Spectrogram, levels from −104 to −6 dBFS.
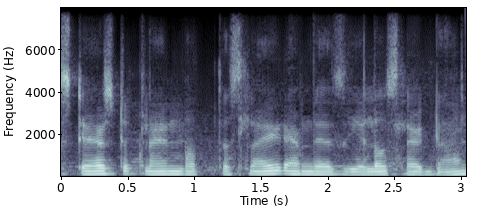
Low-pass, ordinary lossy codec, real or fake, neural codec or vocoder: none; none; fake; codec, 16 kHz, 2 kbps, X-Codec, HuBERT features, trained on general audio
